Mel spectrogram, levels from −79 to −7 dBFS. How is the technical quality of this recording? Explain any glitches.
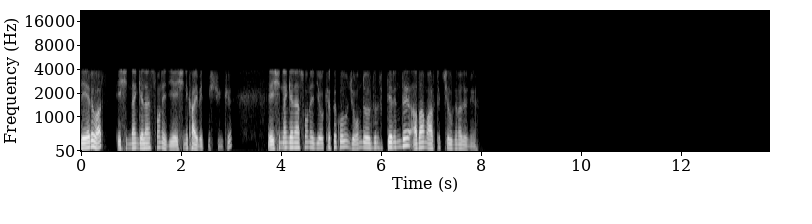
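The main problem is loudspeaker feedback squeal, which hits twice: from 4.18 to 5.00 s, and again from 12.38 s right to the end. Each time a mic is picking up its own speaker, and the loop runs away at 4 kHz, so a pure tone swells up in about a third of a second to roughly 10 dB, then about 15 dB, over the speech. The whole thing also sits on a narrowband call line with nothing above 4 kHz, which fits G.711 at 64 kbps.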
